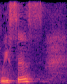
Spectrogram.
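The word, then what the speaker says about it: WiCyS: president of women in cyber security pronounced weases and yeah thank you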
